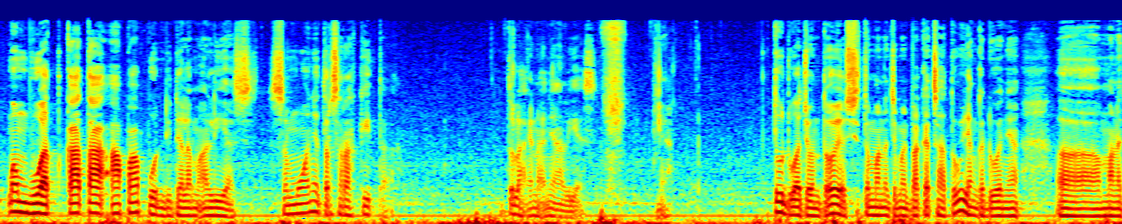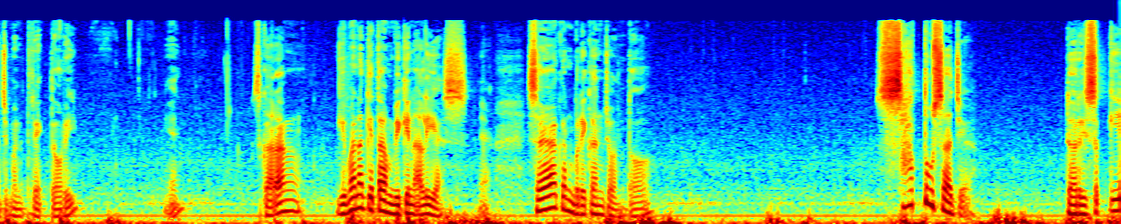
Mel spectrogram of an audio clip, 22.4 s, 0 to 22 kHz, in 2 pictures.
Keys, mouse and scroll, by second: 14.8 ctrl+l.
